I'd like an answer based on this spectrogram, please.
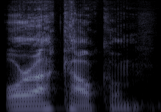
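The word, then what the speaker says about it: orichalcum: oracal yeah so oral orac calcum is how it pronounce but um yeah so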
